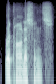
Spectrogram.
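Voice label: "reconnaissance", American English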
